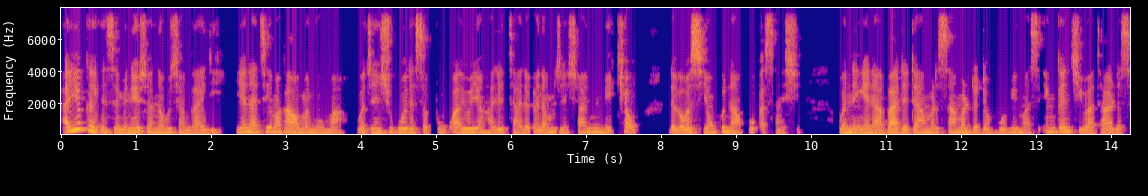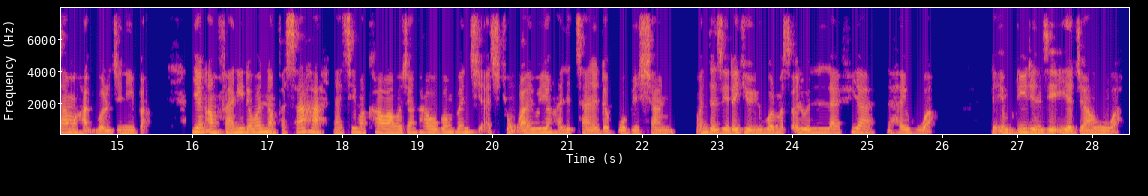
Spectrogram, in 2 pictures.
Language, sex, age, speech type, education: Hausa, female, 46-60, spontaneous, tertiary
